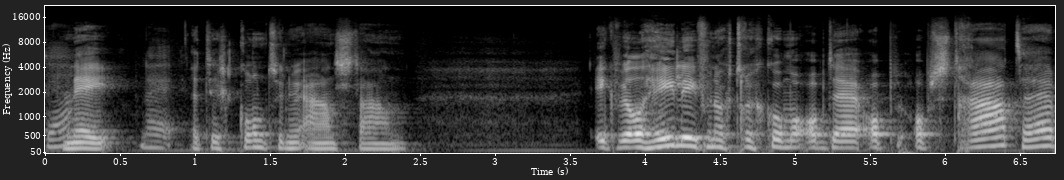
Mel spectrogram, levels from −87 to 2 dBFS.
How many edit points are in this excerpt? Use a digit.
0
